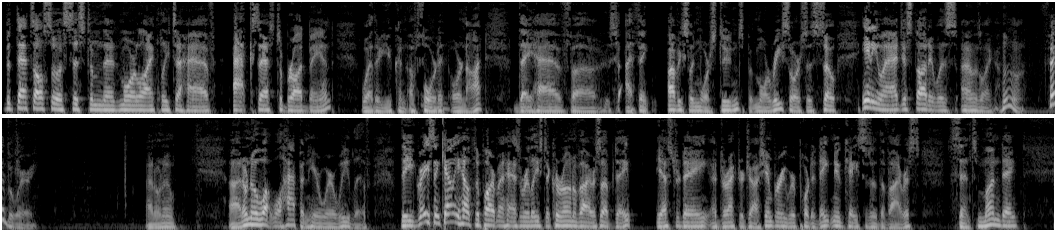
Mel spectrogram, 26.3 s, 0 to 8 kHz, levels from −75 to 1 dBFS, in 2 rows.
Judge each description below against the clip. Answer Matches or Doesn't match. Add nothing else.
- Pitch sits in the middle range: Doesn't match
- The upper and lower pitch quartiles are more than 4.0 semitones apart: Matches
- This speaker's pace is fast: Doesn't match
